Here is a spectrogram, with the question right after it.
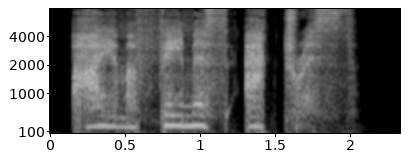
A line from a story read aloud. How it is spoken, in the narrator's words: she whispered back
